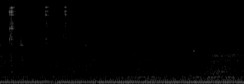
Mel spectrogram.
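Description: Faint clicks of a belt buckle being handled, three small ticks in the first second, over a low steady hum.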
